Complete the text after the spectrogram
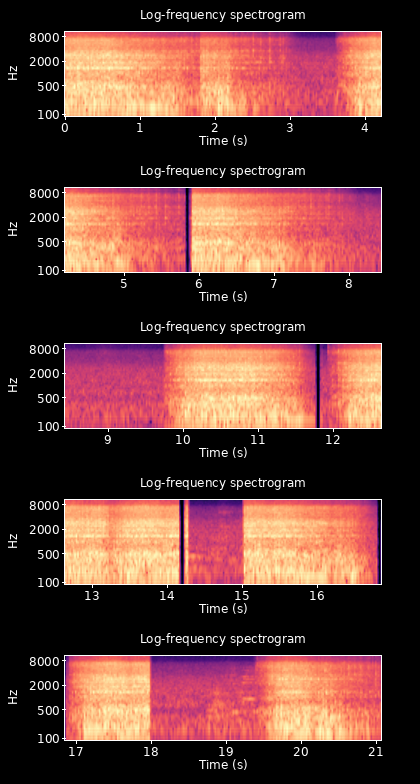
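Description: A sewing machine whirs and stitches in short bursts, stopping and starting again.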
